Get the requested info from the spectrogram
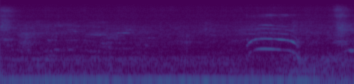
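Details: Abandoned kitten playing inside a stool gives a single short meow, rising then falling, midway through, against a quiet indoor background hum.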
